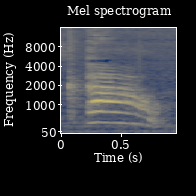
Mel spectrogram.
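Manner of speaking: punchy, high, loud mock sound effect; comic-book exclamation. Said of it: "above somebody's head and it says".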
